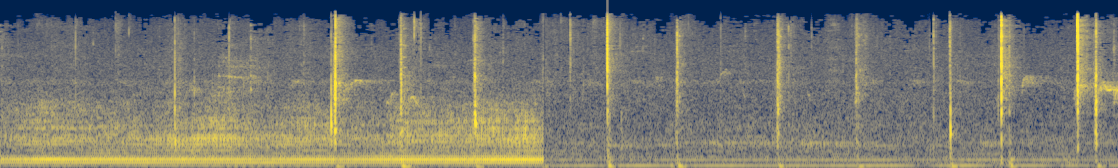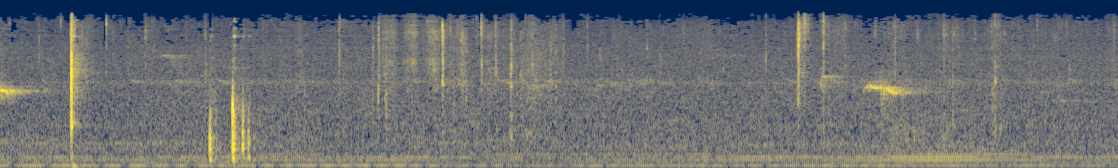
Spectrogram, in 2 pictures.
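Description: A steady hum of several tones cuts off suddenly about four seconds in. After that come sharp, irregular knocks of a hand-held stone pounding a plucked partridge against a wooden board, about a dozen spread over several seconds.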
